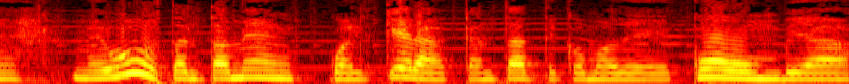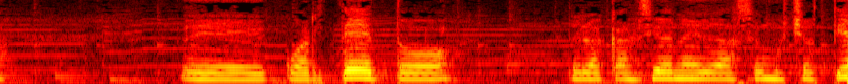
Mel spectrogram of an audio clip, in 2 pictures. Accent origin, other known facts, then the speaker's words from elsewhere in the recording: San Juan, Argentina; yo soy de San Juan. Soy sanjuanino.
